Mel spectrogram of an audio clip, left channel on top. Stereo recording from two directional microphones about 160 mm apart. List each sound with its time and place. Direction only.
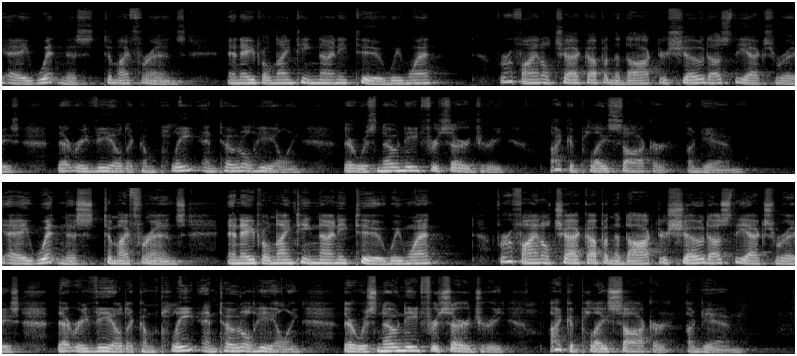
0.0 s speech: 25° right (ahead or behind); by 15.2 s centre (ahead or behind)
